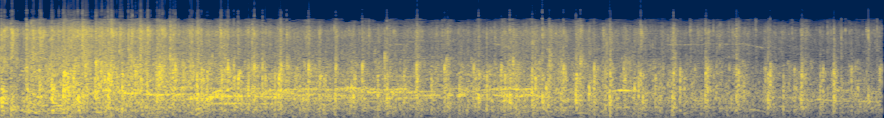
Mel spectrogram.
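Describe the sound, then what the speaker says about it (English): A school audience of students gives a round of applause in an elementary school gathering, loud and dense at first, then slowly tapering while still going strong. "So, one last round of applause for everyone."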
